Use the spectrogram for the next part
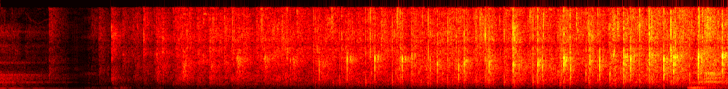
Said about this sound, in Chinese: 好，既然你们鼓掌了，我就给你们讲个笑话啊。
